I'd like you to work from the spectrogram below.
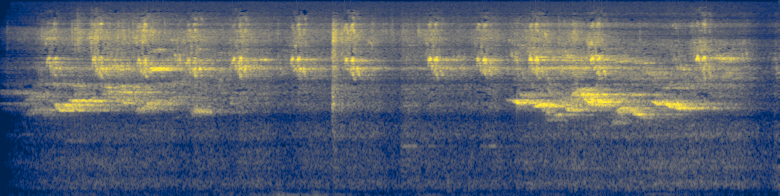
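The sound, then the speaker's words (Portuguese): A cricket chirps in steady, rapid high-pitched pulses, clear, with a brief louder trill near the end over a faint background hum, on a sunny, warm day. No one speaks. “O grilo que alguns de vocês ouvem é somente um pássaro inspirado, ou o bip da caixa do supermercado, não sei.”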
